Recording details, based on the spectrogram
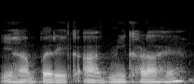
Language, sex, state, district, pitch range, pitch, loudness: Hindi, male, Karnataka, Bangalore, 100-105 Hz, 105 Hz, -17 LUFS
